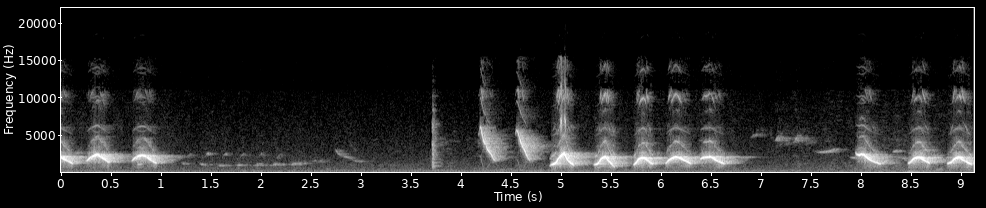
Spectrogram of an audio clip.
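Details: Energetic white-rumped shama in tembakan style: clear looping whistles in short strings, then two sharp high downward sweeps, followed by a fast run of rising-falling whistled notes repeated several times.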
